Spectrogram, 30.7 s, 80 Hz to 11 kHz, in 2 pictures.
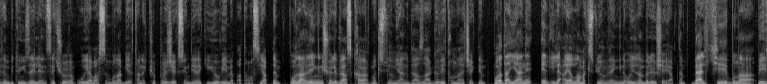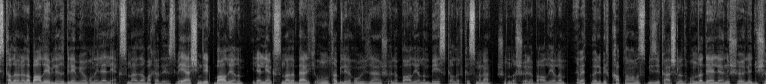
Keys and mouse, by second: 1.4 u, 2.8 Tab, 5.2 click, 5.7 drag, 8.1-8.4 middle drag, 8.9-9.4 shift+middle drag, 11.0 middle click, 11.8 middle click, 12.3 middle click, 13.5-15.3 drag, 17.1 click, 17.6 click, 18.2 click, 18.6 click, 19.0 shift+d, 22.5-23.5 drag, 24.3 middle click, 25.1-26.3 drag, 26.8 middle drag, 27.6 middle click, 29.1 click, 30.2-30.6 drag.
